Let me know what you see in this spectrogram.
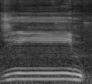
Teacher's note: زبان پہلے اوپر کے تالو میں تھوڑا ٹچ ہو جائے گی، پھر ہٹ کر جیم ادا ہوتا ہے · تو زبان جیم کے لیے تھوڑا ٹچ ہوتی ہے اور ہٹ جاتی ہے، جیم۔ زبان کا بیچ والا حصہ اوپر کے تالو کو لگے تو جیم ادا ہوتا ہے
